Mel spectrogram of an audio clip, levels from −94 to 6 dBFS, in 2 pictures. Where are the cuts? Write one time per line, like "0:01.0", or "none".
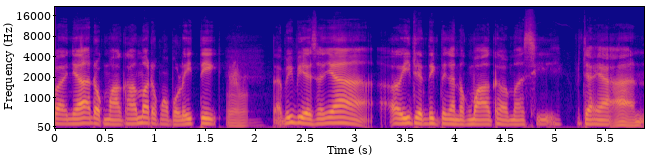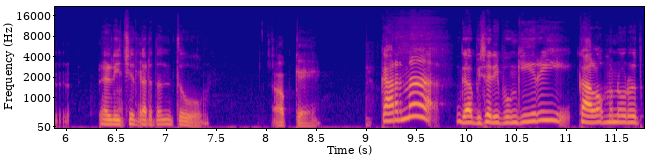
0:09.0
